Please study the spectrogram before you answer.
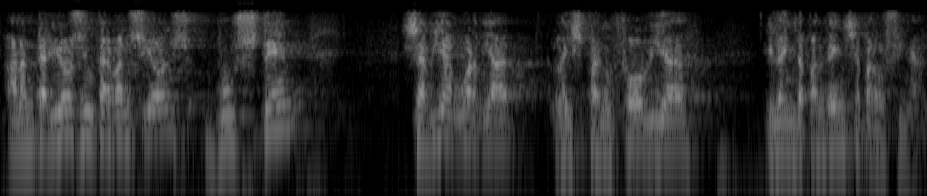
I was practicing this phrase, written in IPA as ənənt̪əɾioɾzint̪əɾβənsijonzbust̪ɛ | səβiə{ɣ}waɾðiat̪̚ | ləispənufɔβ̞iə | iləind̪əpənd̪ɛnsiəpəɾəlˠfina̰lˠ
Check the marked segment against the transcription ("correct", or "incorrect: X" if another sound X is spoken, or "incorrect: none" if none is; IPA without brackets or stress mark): correct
